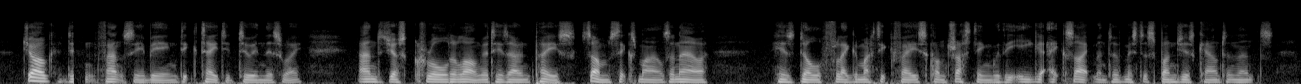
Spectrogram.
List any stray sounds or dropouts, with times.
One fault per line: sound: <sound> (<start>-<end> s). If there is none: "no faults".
sound: dropout (0.7-0.9 s)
